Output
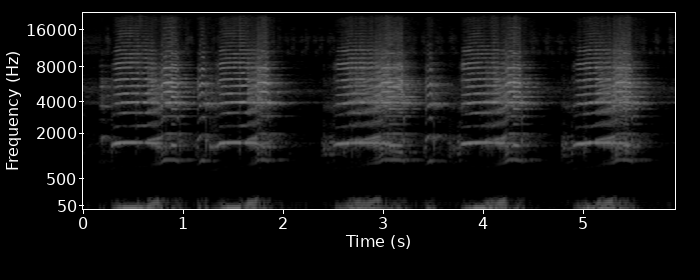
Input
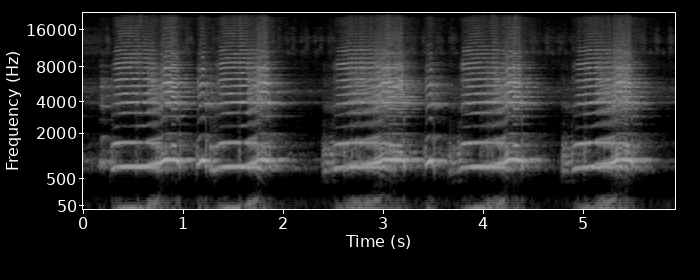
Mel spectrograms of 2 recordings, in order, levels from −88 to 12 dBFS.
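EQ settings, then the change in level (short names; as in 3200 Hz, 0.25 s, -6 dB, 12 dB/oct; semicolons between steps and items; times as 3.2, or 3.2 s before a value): elliptic band-stop 110–1700 Hz, stop band 40 dB; -8.5 dB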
